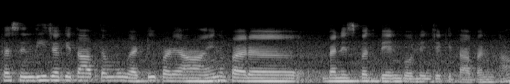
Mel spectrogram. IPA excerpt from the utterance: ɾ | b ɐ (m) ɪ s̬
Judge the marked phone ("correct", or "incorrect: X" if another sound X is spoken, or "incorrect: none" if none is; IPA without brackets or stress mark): incorrect: n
